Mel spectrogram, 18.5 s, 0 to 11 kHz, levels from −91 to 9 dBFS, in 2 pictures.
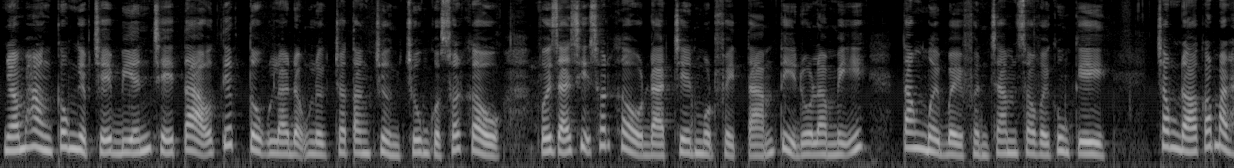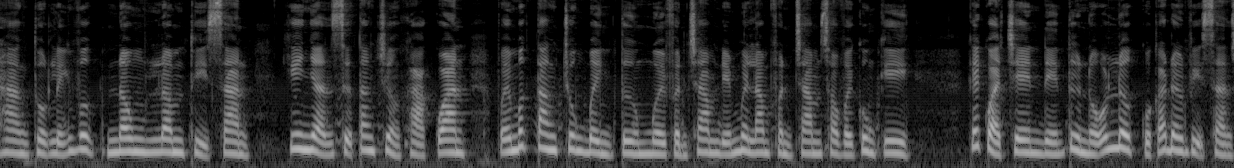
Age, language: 20-39, Vietnamese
